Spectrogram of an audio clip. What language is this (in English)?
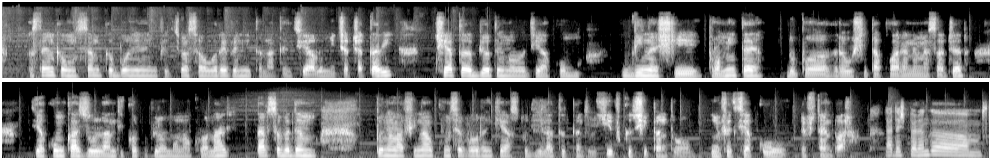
Romanian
